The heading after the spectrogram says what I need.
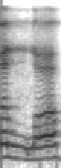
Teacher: لام کے اوپر کھڑا زبر ہے تو اسے 2 کاؤنٹ پڑھیں گے کیونکہ مد حکمی مد اصلی کے برابر ہوتے ہیں۔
